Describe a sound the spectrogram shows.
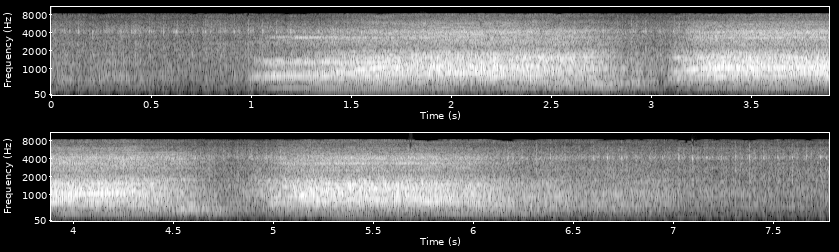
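A man chants slowly into a microphone, with a slight echo.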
